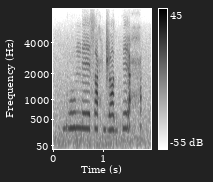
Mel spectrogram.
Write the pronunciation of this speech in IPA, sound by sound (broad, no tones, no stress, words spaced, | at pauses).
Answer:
ɡʱuːŋeːsɒħ ɖ͡ʐɒdkeħ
